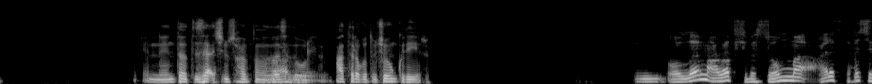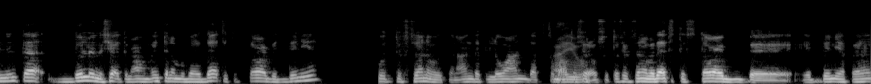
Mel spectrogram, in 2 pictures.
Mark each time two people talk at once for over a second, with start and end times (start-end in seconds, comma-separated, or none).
none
